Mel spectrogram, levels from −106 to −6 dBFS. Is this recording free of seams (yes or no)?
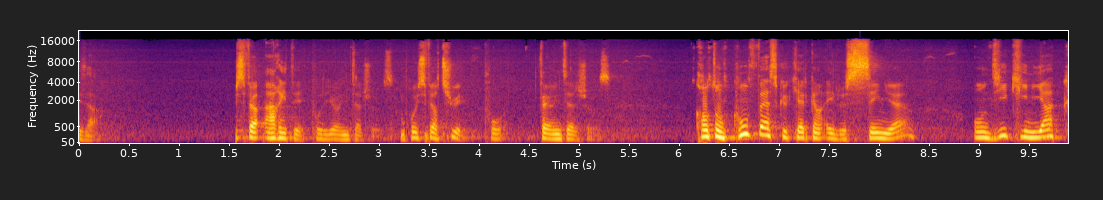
no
